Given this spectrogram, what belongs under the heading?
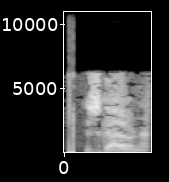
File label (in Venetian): "sgalona", Veneto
